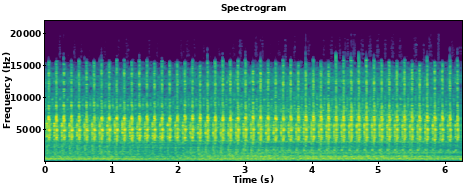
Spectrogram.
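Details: Alfa Romeo 147 1.6 Twin Spark 120hp at idle, started two days after an oil change with 10W40 and an engine flush: sharp, even ticking about three per second; fixed by replacing all 16 hydraulic lifters.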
